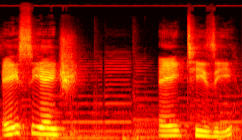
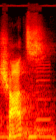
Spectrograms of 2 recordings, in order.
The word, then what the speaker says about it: Achatz: a grant icon Rockettes name that's how you spell its a CH ATZ and I said shots granted shots and it's almost like you pronounce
